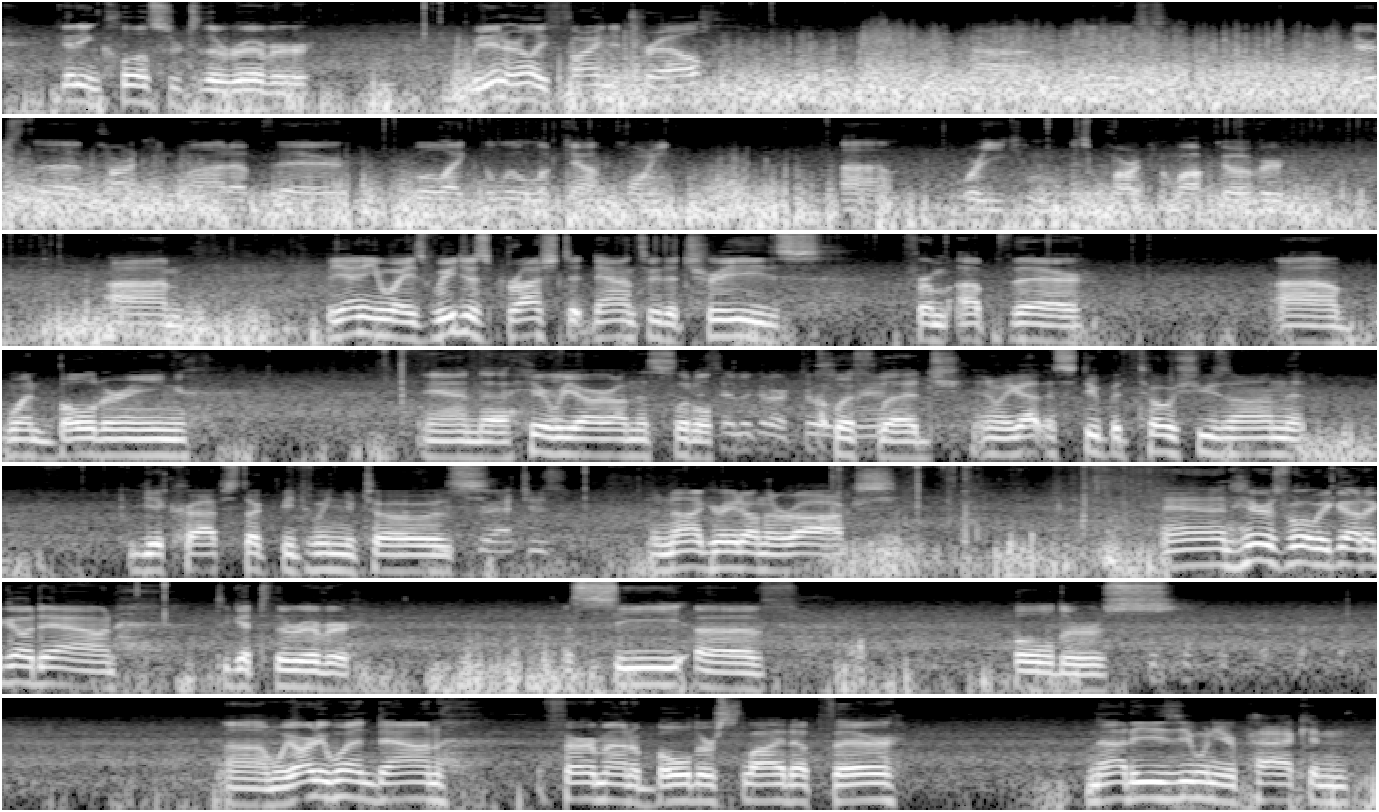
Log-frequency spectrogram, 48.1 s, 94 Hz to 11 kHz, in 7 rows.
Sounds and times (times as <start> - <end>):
Speech: 0.3 - 1.6, 2.3 - 3.6, 4.8 - 5.9, 6.7 - 10.3, 11.1 - 13.4, 14.3 - 14.7, 15.4 - 19.2, 20.1 - 21.6, 22.7 - 27.2, 28.1 - 32.0, 33.3 - 36.2, 37.2 - 38.4, 39.4 - 40.3, 42.4 - 45.8, 46.7 - 48.0.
